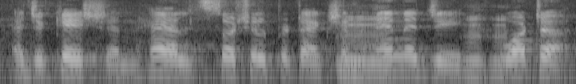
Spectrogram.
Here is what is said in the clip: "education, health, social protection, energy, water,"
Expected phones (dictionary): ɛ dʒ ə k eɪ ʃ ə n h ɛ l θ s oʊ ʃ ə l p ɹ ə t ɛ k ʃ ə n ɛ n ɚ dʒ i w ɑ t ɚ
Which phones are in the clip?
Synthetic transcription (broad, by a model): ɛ dʒ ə k eɪ ʃ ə n h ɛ l t s oʊ ʃ ə l p ɹ ə t ɛ k ʃ ə n ɛ n ɚ dʒ i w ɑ t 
